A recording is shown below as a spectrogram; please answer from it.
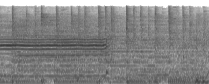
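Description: Rock band playing live without vocals: drums, bass and electric guitars. A long high held note sounds over the band and stops about two seconds in.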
